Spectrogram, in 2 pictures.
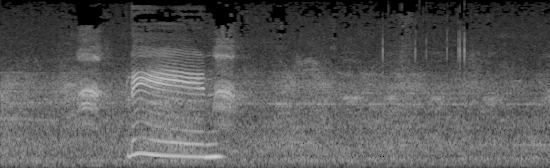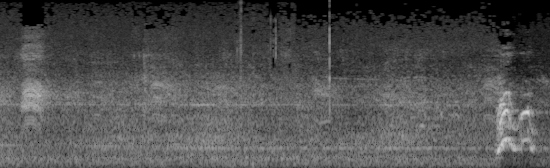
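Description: A jet plane drones faintly in the distance.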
